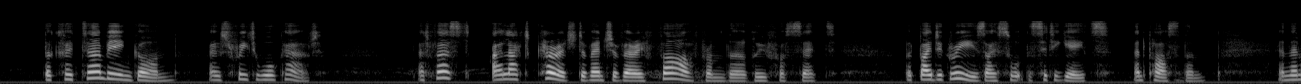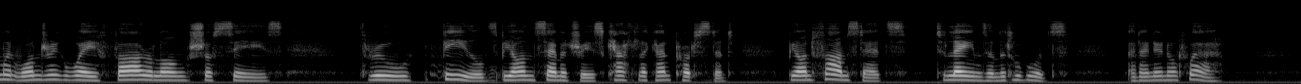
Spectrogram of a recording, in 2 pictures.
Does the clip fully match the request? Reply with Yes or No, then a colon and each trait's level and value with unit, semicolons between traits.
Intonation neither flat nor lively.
Yes: average, 3.5 semitones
